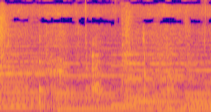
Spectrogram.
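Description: Background music with sustained notes that change pitch.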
